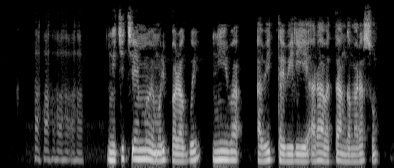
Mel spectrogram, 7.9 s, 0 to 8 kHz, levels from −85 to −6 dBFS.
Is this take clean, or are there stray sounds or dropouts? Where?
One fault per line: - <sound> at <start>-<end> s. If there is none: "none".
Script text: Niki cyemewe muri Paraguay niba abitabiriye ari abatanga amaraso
- laugh at 0.7-1.7 s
